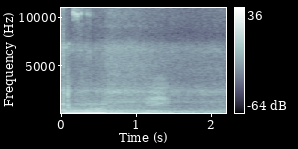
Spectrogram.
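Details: Futura 1.5 (1500 cc) car after the fault is traced to its spark plugs alone: a quick rev from about 900 rpm idle rises sharply and falls back cleanly with no stumble, hesitation or vibration; snap acceleration normal.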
